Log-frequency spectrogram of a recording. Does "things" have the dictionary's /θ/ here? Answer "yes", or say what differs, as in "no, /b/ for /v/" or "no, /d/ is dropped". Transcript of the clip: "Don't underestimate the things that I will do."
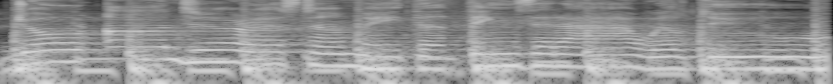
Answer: yes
